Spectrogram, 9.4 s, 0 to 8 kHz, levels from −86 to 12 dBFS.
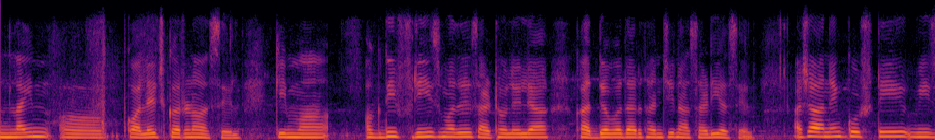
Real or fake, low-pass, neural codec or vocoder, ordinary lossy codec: real; 7.2 kHz; none; Opus, 24 kbps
